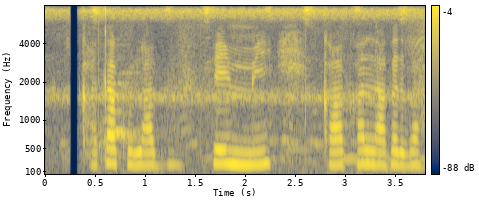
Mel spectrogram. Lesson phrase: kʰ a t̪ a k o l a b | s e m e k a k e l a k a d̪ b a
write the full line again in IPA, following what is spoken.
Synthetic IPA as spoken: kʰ a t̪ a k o l a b | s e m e k a k a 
